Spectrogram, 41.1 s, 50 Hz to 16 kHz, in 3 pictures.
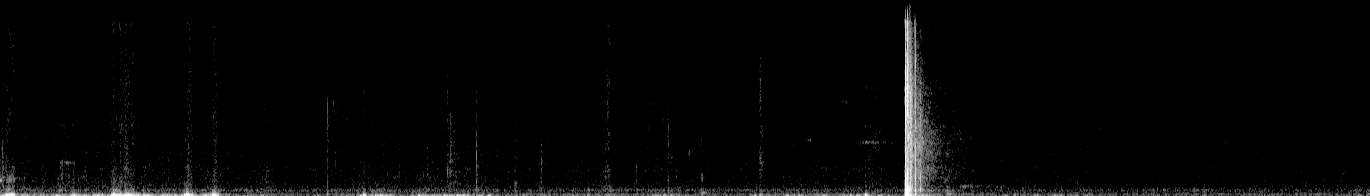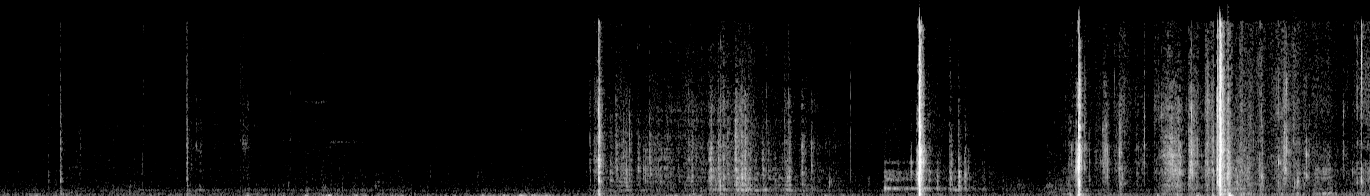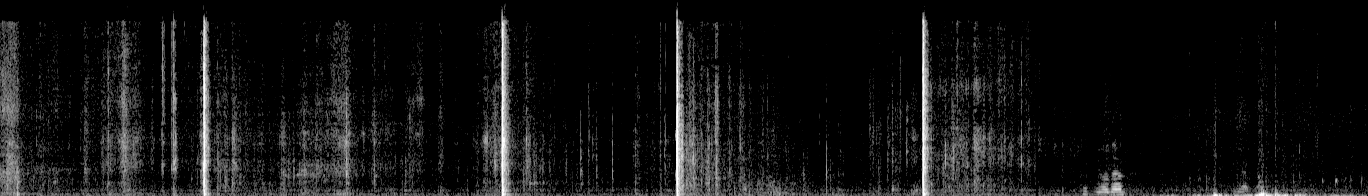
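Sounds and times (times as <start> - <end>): soft rustling: 24.8 - 29.0, 29.6 - 32.1.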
